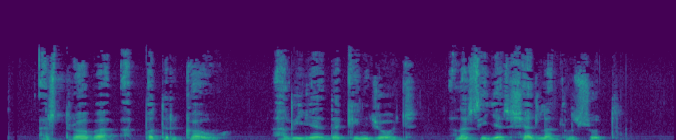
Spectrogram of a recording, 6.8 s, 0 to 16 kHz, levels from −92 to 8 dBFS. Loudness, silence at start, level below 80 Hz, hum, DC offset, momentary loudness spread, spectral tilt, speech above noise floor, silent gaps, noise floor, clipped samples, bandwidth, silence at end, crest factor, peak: -31 LUFS; 0.4 s; -70 dBFS; none; under 0.1%; 15 LU; -4.5 dB/octave; 38 dB; none; -68 dBFS; under 0.1%; 11 kHz; 0.6 s; 20 dB; -12 dBFS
